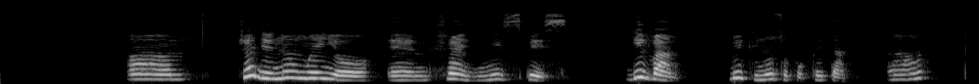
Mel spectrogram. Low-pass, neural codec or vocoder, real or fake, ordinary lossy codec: 19.8 kHz; vocoder, 48 kHz, 128 mel bands, Vocos; fake; MP3, 48 kbps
